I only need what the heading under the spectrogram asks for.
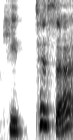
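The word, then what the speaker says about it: Ki Tisa: As a matter of fact, for the next 5 parshiot, including Teruma, Tetzaveh, a good part of Kitese, or Kitissa, as some would pronounce it, Vayakel, and Pekodeh, this is the primary topic of the Torah's narration.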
